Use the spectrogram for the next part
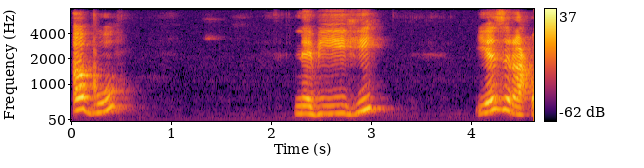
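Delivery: word-by-word read-aloud; teacher reading a sentence to children; slow model sentence. Shown as a demonstration. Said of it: "ننتقل إلى جملة".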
